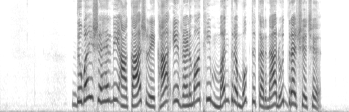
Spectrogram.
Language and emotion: Gujarati, happy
